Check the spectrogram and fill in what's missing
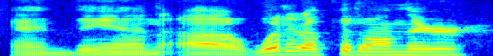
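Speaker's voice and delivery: ordinary delivery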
